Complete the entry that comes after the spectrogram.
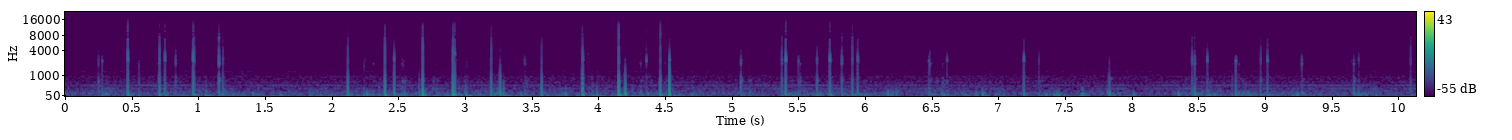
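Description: Long acrylic nails tap rapidly on the small, hollow metal microphone capsules and metal guard wings of a Tascam DR-40 recorder. The result is quiet, irregular clicks and ticks that die away almost instantly, with bright, sharp attacks over a low, dull thud.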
